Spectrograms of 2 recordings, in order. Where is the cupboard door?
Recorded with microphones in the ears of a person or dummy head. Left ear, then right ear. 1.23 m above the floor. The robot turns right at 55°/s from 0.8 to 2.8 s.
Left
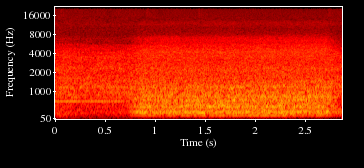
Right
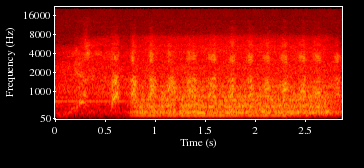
I don't hear a cupboard door.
